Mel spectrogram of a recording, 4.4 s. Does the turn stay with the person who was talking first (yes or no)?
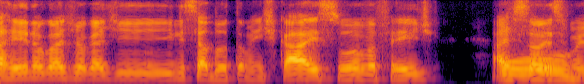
no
